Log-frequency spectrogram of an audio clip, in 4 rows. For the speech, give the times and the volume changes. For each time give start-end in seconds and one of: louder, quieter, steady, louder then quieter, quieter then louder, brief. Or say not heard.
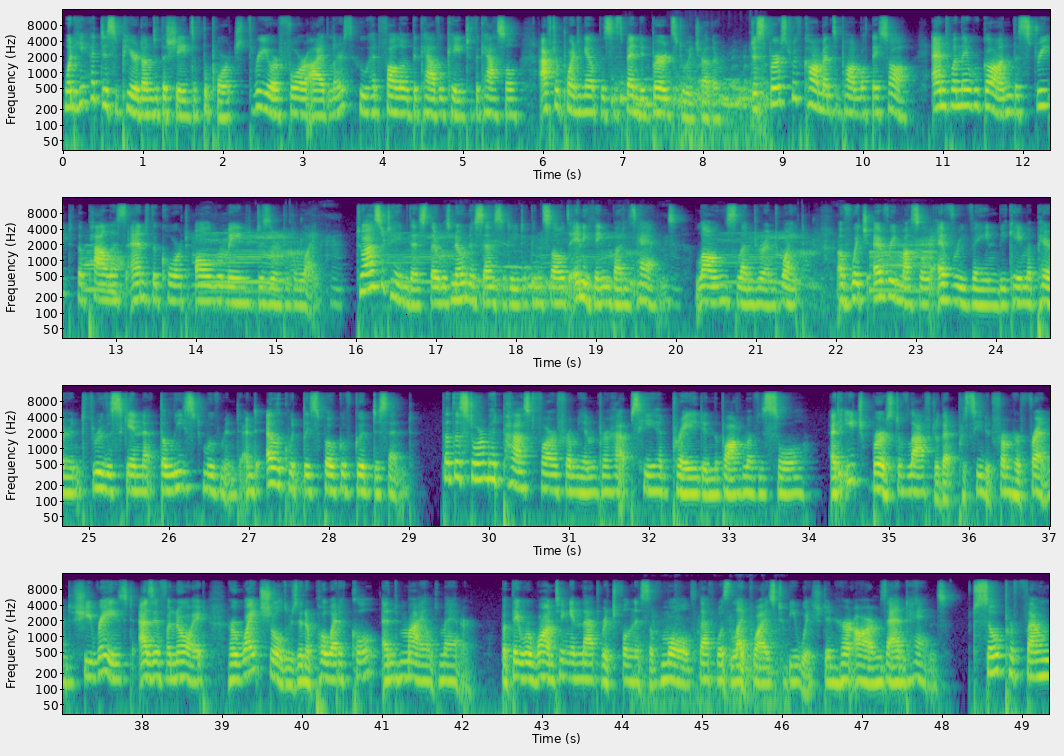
0.0-49.3 steady.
